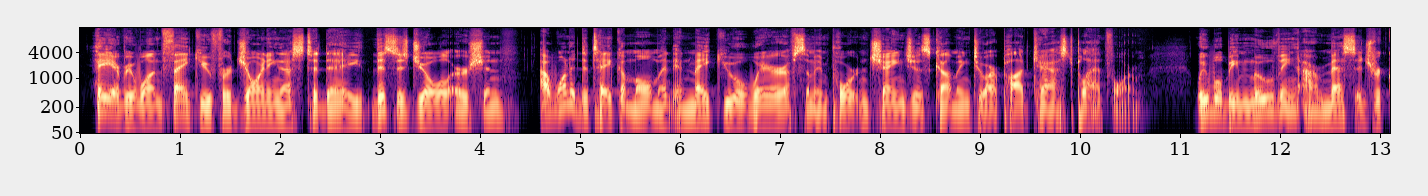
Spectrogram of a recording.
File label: Special Announcement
